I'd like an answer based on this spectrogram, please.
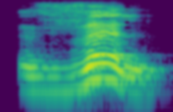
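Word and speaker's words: ذال: Ensuite, zel. C'est pareil que le del, mais avec un point. Et pour prononcer le zel, pareil, on met la langue entre les deux dents. Zel.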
